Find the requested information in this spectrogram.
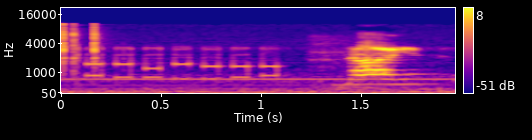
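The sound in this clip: A speech device held to a telephone mouthpiece dials a phone number with a quick run of touch-tone beeps in an even rhythm, followed by a short louder burst of voice.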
